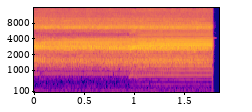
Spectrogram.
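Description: A narrow-mouthed toad calls with one long, nasal buzz, held steady for nearly two seconds before stopping abruptly. The high, insect-like drone sounds much like a distant bleating lamb.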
